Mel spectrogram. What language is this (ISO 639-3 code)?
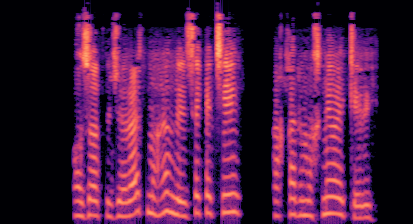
pus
